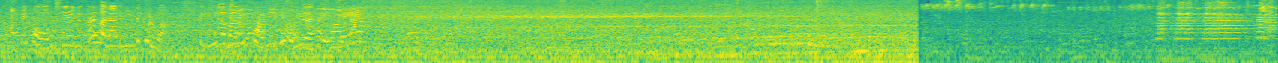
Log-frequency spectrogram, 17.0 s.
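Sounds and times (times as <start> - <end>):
train rumbling past: 0.0 - 12.3.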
